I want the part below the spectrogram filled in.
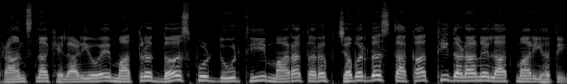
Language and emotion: Gujarati, fearful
